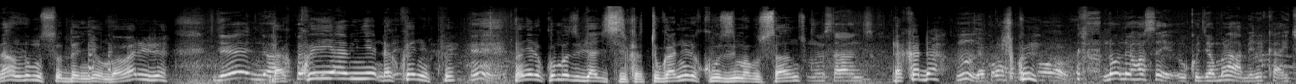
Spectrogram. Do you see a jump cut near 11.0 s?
yes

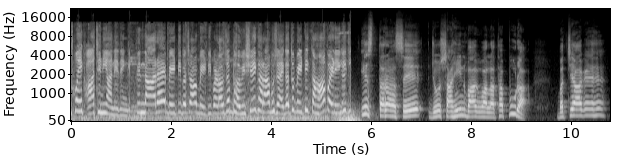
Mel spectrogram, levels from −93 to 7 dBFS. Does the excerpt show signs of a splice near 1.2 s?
yes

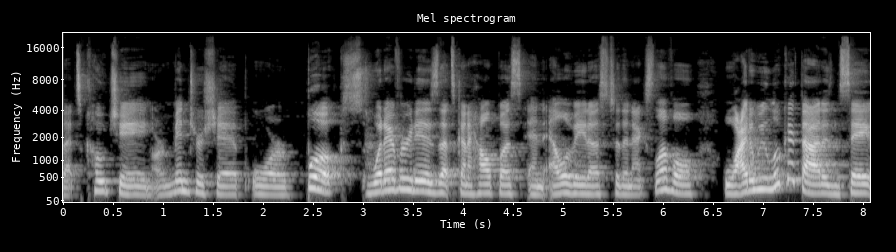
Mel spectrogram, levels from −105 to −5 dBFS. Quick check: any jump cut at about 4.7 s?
no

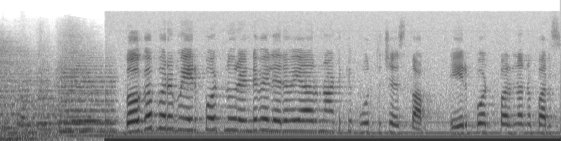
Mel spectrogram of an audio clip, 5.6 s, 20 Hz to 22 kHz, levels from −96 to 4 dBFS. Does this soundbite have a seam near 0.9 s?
yes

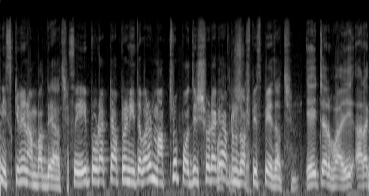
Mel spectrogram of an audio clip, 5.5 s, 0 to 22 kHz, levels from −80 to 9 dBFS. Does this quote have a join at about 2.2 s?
no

